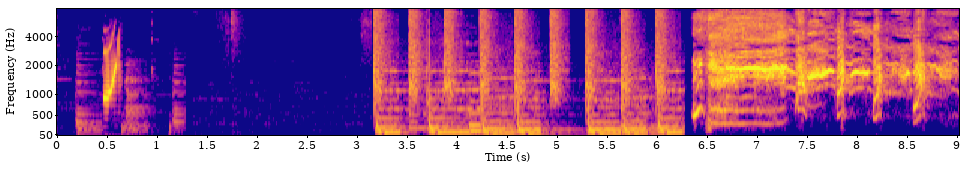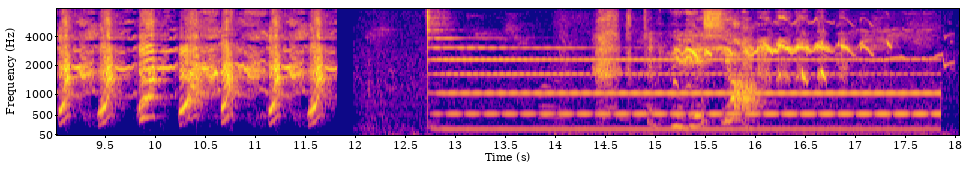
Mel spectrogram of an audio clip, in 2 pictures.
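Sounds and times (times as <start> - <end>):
beat-driven music: 3.2 - 6.3, 12.7 - 17.9
person laughing hard: 6.4 - 11.8, 16.0 - 17.6
steady electronic tone: 12.7 - 17.9.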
